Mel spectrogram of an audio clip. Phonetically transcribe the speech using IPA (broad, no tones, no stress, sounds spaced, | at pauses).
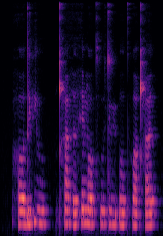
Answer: h ɔ d ə fʲ u | qʰ əː h ə h ɛ m ɔ kʰ u t ʉː ʔ o pʰ ɔ qʰ ə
